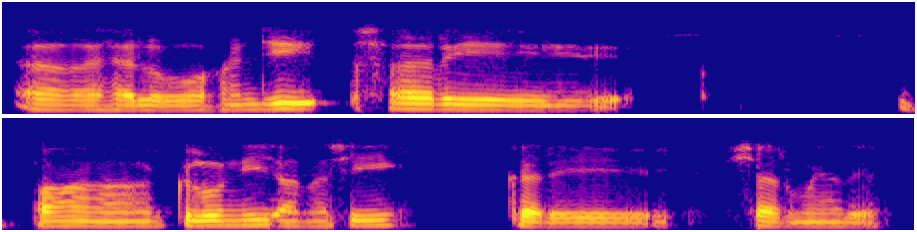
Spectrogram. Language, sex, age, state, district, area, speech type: Punjabi, male, 18-30, Punjab, Fazilka, rural, conversation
